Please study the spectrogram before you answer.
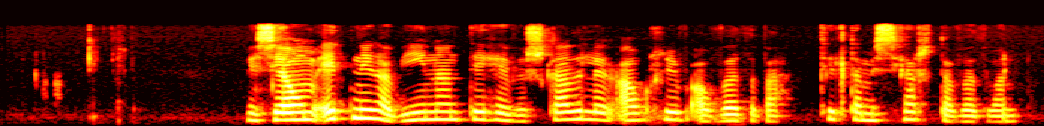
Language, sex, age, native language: Icelandic, female, 40-49, Icelandic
